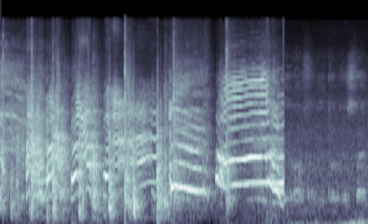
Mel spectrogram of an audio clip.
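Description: Several young men laugh loudly and heartily.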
